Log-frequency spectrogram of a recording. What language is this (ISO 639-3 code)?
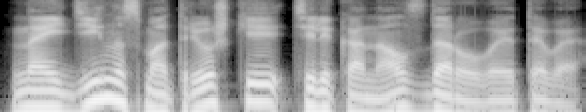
rus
